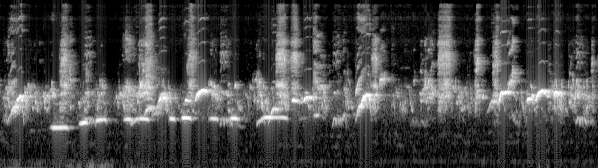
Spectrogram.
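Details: Cockatiel kept as a pet, whistling indoors: a run of clear whistled notes, some flat and held, some sliding upward, mixed with short chirps and rough squawky bursts. The phrases repeat almost without pause.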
